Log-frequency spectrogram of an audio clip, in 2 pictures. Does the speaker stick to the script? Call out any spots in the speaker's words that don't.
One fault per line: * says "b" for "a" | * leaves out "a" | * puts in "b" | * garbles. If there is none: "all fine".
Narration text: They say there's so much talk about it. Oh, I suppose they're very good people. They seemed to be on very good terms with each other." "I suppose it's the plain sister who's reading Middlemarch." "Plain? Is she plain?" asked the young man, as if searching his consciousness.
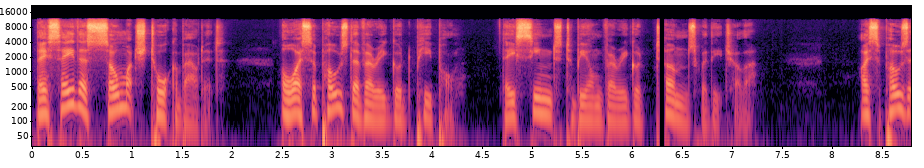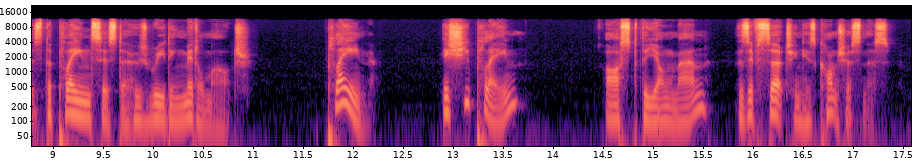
all fine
